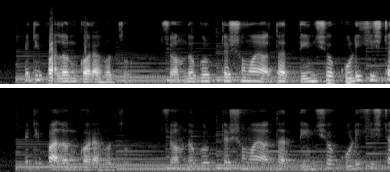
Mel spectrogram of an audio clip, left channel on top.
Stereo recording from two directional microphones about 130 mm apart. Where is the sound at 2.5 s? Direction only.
65° left (ahead or behind).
